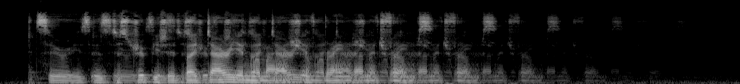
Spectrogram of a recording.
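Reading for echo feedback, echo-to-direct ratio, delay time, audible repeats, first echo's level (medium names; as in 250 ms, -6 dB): 29%, -6.5 dB, 641 ms, 3, -7.0 dB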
